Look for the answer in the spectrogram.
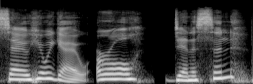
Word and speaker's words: Earle: Is that an Earlene? – No, it is not. – Just says Earle. – All right. – E-A-R-L-E, Dennison.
